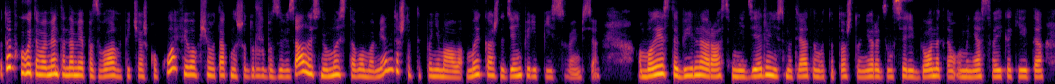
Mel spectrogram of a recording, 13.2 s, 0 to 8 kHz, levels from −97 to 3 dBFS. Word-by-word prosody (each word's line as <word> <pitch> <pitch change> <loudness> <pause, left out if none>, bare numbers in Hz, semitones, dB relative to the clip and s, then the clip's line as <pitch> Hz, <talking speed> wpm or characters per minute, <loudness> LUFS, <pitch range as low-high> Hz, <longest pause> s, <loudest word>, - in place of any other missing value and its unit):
Потом, 465 - +5
в - - -20
какой-то 285 -3 +4
момент, 235 +2 +5
она 225 0 +3
меня 220 -1 +3
позвала 200 +1 -1
выпить 190 +1 -11
чашку 195 0 -9
кофе, 350 - 0
и, - - +2
в - - +3
общем, 225 -1 -2
вот 205 - -6
так 220 0 -2
наша 200 -1 -5
дружба 200 -1 -8
завязалась. 210 - +2
Но 195 -1 +1
мы 230 +3 +4
с 235 - -11
того 195 0 -4
момента, 205 - -2
чтоб 225 - -12
ты 205 - -20
понимала, 180 -5 -2
мы 215 +7 +1
каждый 215 -4 -4
день 200 +4 +1
переписываемся. 175 - -10 0.5
Мы 205 +8 +6
стабильно 215 -2 +3
раз 190 +2 -1
в 190 - -1
неделю, 195 +5 +2
несмотря 195 -1 -1
там 190 -2 -5
вот 175 - -13
на 175 - -13
то, 190 +2 -6
что 185 -2 -13
у 170 - -7
неё 185 +2 -1
родился 185 +1 -3
ребенок, 185 +3 -1
там 175 -1 -7
у - - -6
меня 180 +1 -1
свои 185 -1 -2
какие-то, 185 -1 -2
195 Hz, 225 wpm, -24 LUFS, 185-220 Hz, 0.5 s, Мы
